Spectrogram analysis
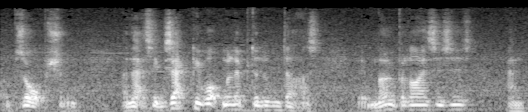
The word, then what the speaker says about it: molybdenum: No one can ever pronounce it. They call it molly-what. Well, it's molybdenum.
